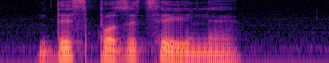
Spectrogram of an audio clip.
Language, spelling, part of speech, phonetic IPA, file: Polish, dyspozycyjny, adjective, [ˌdɨspɔzɨˈt͡sɨjnɨ], Pl-dyspozycyjny.ogg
